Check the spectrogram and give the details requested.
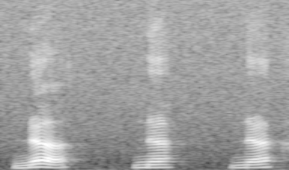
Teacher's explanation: We're going to be pronouncing that N with the tongue tip up against the gum ridge, n, n, n, the tongue curled up.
